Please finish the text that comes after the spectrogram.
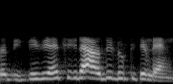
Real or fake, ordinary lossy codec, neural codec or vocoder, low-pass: fake; none; codec, 16 kHz, 1 kbps, FunCodec, trained on Chinese and English, 50 frames a second; 3.6 kHz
